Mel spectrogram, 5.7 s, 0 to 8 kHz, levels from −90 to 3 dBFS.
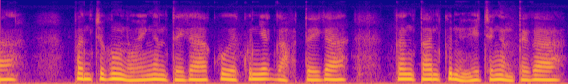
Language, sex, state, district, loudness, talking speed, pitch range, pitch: Wancho, male, Arunachal Pradesh, Longding, -13 LUFS, 190 wpm, 155-180 Hz, 165 Hz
